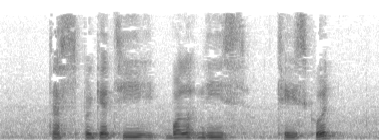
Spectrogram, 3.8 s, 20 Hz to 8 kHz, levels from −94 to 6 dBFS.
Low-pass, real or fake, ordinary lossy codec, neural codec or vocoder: 7.2 kHz; real; MP3, 32 kbps; none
